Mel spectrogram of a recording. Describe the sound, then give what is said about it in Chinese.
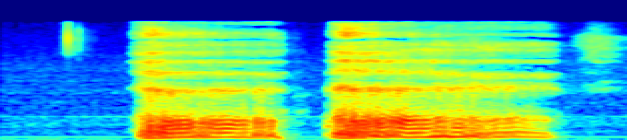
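Two long, low, rumbling threatening growls from vicious dogs, each as big as a calf and straining at a leather leash, in a house; each growl lasts about a second with a short pause between them, loud and rough-edged, with no talking. “它们嘴巴上啊，发出威胁的低吼声。声音就像闷雷一样，在这座房里回荡。”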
